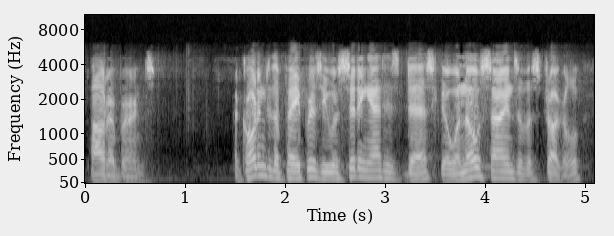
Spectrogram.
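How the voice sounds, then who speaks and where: An actor playing an easygoing, wisecracking detective's assistant in a vintage radio drama, casual and matter-of-fact. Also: male voice, mid-range voice, expressive, brisk, lightly acted. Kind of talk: 1940s-50s radio drama acting. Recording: dull vintage radio recording.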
